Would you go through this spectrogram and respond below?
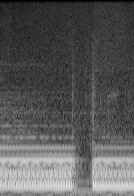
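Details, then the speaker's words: Guitar with P-Street pickups: a steady chord drops almost to silence briefly, then returns; output cutting out, blamed on a short in the tone knob wiring interlinked to all the pickups, not the pickups. "so the pickups are cutting out and it has to do this tone knob down here this Interlink sorry has to do this tone knob that's interl to all of them"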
